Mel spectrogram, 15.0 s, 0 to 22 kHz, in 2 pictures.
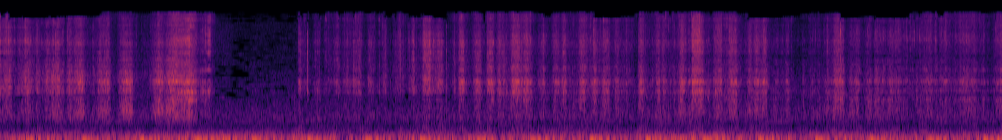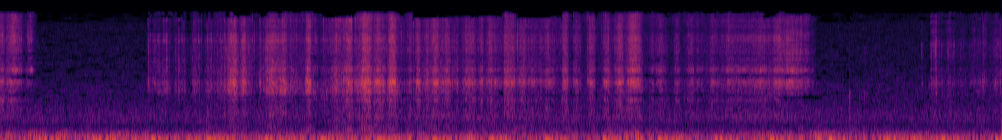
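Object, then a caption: Dried papery plant husk. A single small, hollow, dried orange Chinese lantern husk with thin, paper-like skin is held in the fingers and brushed with the bristles of a small paintbrush. It makes a soft, steady, bright scraping crackle in long strokes, broken by brief pauses near 2, 8 and 14 seconds. A faint low rumble runs underneath throughout.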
